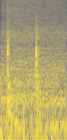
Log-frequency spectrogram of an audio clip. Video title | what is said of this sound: 《一日系列第一百五十集》蛤～阿公成為-真。老司機，準備帶大家上路啦!!! -一日公車司機 | Sounds like a ripe watermelon - That means it’s inflated. It has air.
